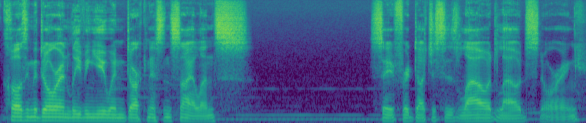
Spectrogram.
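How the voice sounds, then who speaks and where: A man narrating a tabletop role-playing game as game master, measured, with pauses mid-sentence. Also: low voice, level tone, noisy background.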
